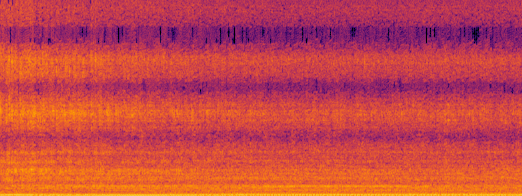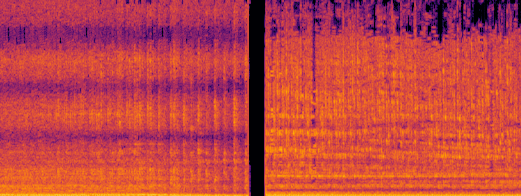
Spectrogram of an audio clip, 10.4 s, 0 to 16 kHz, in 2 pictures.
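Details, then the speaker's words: 1973 Mustang V8 after new single-wire distributor, plug wires, spark plugs and 600 cfm Edelbrock carburetor, compression good: smooth even idle with steady beat and no misses; engine now runs cleanly. "sounds good single wire distributor plug wires new spark plug and carburetor now she runs good"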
